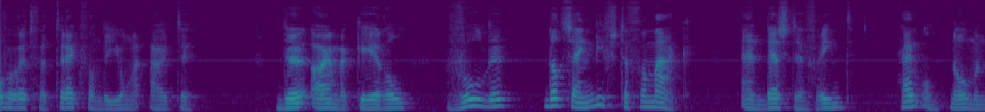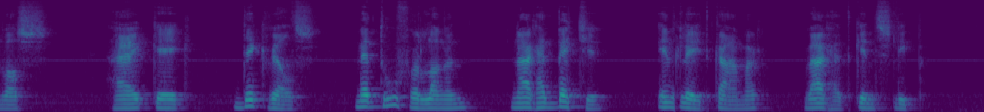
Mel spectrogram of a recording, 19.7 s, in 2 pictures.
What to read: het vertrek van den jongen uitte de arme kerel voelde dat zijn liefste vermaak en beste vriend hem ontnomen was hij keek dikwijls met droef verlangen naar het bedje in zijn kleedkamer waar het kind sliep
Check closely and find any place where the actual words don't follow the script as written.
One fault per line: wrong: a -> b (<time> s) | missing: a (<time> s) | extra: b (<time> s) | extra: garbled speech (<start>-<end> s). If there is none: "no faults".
missing: zijn (16.6 s)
